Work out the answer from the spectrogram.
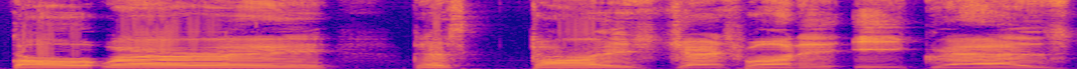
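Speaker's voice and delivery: loud, slow carefree shout. Acted. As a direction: yell it out laid-back. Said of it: "screamed out".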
